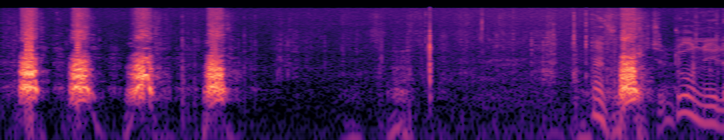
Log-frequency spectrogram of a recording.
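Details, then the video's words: Groenendaels guarding a resource while playing bark four times in rapid succession, then fall quiet. A French-speaking voice follows near the end, with one last bark. "dog resource guarding play groenendaels"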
